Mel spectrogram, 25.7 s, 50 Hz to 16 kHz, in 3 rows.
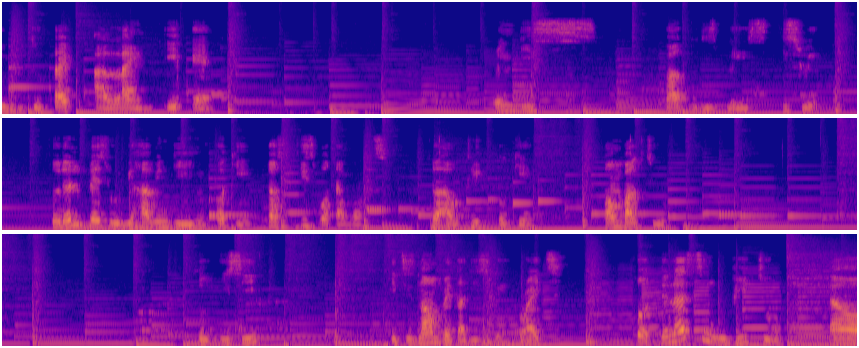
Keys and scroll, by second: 1.2-2.1 typing, 11.4 Escape.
